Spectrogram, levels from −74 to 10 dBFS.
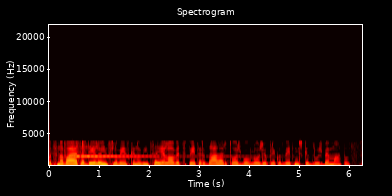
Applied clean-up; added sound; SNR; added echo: none; Doorbell; 13 dB; none.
